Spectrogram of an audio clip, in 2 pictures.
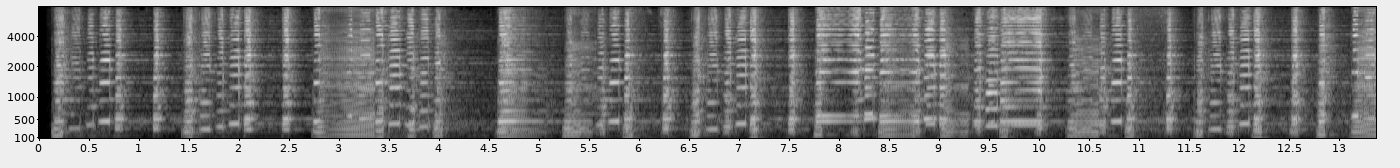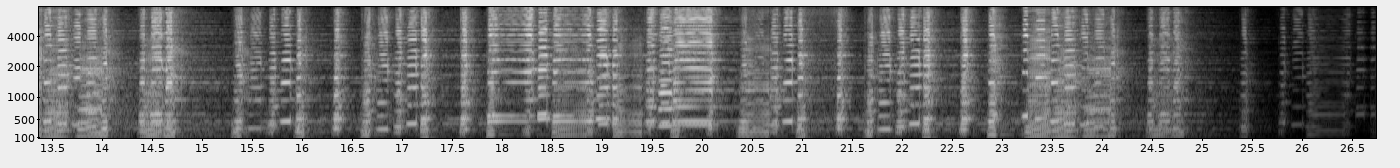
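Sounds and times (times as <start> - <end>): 
harmonica: 0.1 - 26.7.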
